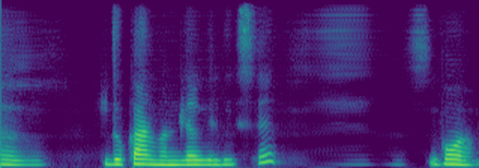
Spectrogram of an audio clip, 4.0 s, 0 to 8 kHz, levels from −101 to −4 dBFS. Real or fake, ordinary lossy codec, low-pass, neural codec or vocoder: fake; none; none; codec, 16 kHz, about 1 kbps, DyCAST, with the encoder's durations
